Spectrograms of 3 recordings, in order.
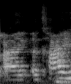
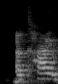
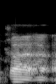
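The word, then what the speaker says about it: açaí: Like try pronouncing it the way it should be said. That's the way I see it. – What I like to say, like, I feel long, so Akai is cuter, and I like it.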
